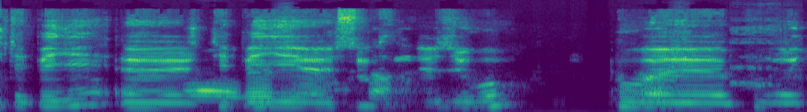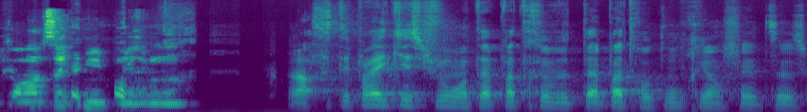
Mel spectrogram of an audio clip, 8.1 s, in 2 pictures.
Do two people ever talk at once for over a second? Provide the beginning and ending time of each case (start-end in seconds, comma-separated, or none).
0.9-2.1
